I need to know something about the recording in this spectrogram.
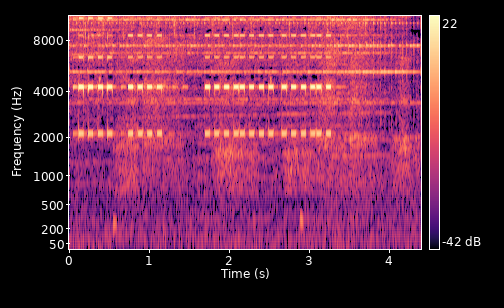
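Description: Electronic alarm beeping: rapid high-pitched beeps in bursts, with a short break a little over a second in, stopping a little after three seconds in.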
